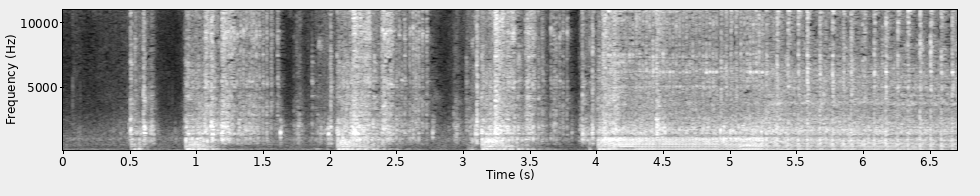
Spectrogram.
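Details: 2017 Stihl FC56C edger: a few sharp recoil pulls, then it catches and settles into a steady, even two-stroke buzz with no stumbling. Running fine.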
